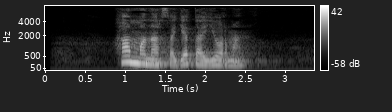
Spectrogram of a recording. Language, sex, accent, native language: Uzbek, female, Samarqand, Uzbek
